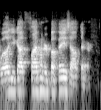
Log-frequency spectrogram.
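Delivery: ordinary talk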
